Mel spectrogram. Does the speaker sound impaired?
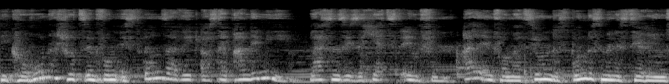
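No.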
